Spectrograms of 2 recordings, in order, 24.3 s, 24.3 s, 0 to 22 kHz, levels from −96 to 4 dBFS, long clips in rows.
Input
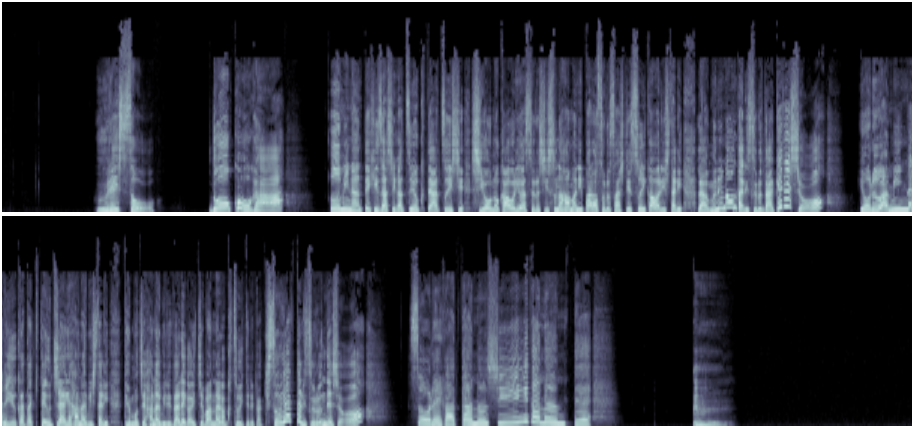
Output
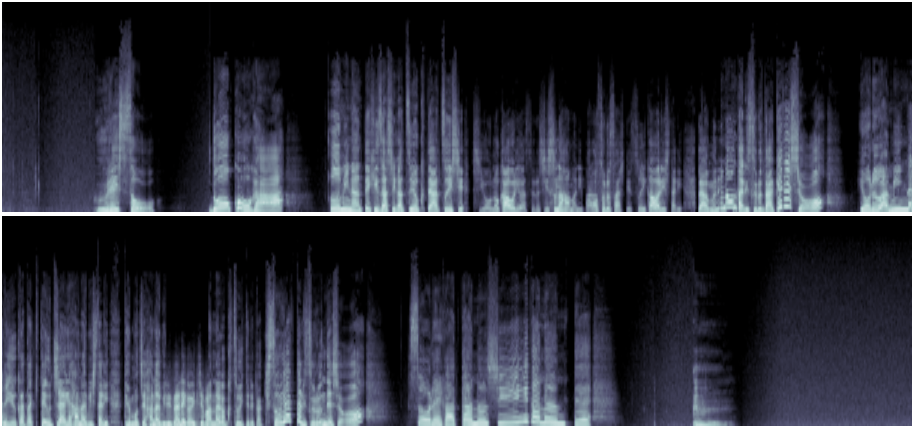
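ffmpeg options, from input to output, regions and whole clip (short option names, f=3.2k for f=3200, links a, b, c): -filter_complex "[0:a]asettb=1/sr,asplit=3[a][b][c];[a]atrim=end=6.054[d];[b]atrim=start=6.05:end=9.58,asetpts=PTS-STARTPTS,afade=t=in:d=0.004:c=qsin,afade=t=out:st=3.526:d=0.004:c=qsin,agate=range=-33dB:threshold=-36dB:ratio=16:release=100:detection=peak,highpass=280,lowpass=7.1k,aeval=exprs='val(0)*pow(10,-21*(0.5-0.5*cos(2*PI*1.5*n/s))/20)':c=same[e];[c]atrim=start=9.576[f];[d][e]acrossfade=d=0.004:c1=hsin:c2=qsin[g];[g][f]acrossfade=d=0.004:c1=qsin:c2=hsin,asettb=1/sr,asplit=3[h][i][j];[h]atrim=end=14.304[k];[i]atrim=start=14.3:end=14.88,asetpts=PTS-STARTPTS,afade=t=in:d=0.004:c=qsin,afade=t=out:st=0.576:d=0.004:c=qsin,aeval=exprs='val(0)+0.5*0.0299*sgn(val(0))':c=same,highpass=f=270:w=0.5412,highpass=f=270:w=1.3066,equalizer=f=270:t=q:w=4:g=9,equalizer=f=410:t=q:w=4:g=6,equalizer=f=740:t=q:w=4:g=-7,equalizer=f=2.7k:t=q:w=4:g=5,equalizer=f=4k:t=q:w=4:g=-5,lowpass=f=4.3k:w=0.5412,lowpass=f=4.3k:w=1.3066[l];[j]atrim=start=14.876[m];[k][l]acrossfade=d=0.004:c1=hsin:c2=qsin[n];[n][m]acrossfade=d=0.004:c1=qsin:c2=hsin,highpass=130,aemphasis=mode=reproduction:type=50fm,acompressor=mode=upward:threshold=-34dB:ratio=2.5,volume=2dB"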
